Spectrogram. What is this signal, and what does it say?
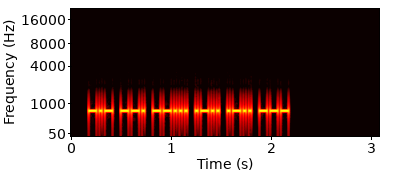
Morse code, heard as a keyed tone, about 44 wpm, 700 Hz. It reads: KG7LLO
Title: USA Call Signs 45wpm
